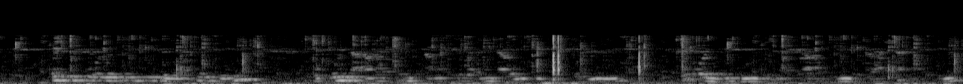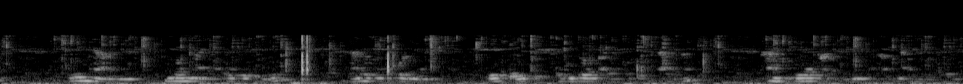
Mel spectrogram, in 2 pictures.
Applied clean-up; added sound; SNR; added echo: classical method WPE with log-MMSE.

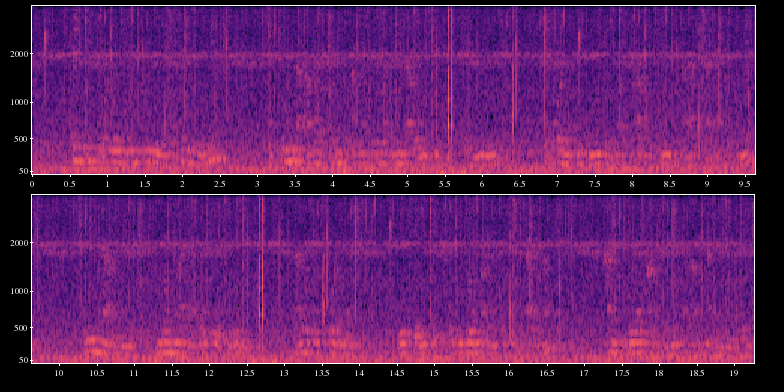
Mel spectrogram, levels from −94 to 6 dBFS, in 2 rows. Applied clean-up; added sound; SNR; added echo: none; Rain; -2 dB; reverberation time 0.8 s.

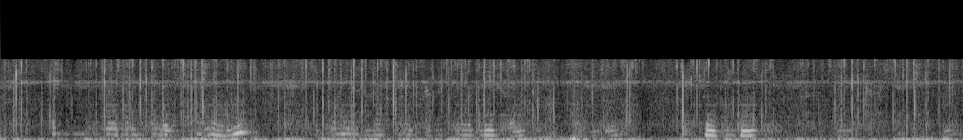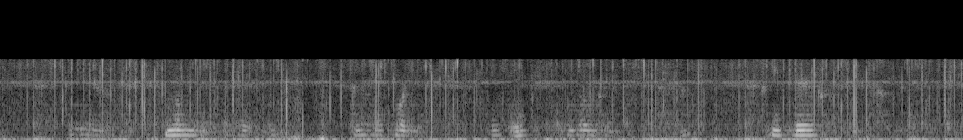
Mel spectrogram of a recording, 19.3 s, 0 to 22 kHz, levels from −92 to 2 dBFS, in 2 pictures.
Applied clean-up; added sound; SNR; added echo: neural separator model SepFormer WHAMR!.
